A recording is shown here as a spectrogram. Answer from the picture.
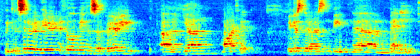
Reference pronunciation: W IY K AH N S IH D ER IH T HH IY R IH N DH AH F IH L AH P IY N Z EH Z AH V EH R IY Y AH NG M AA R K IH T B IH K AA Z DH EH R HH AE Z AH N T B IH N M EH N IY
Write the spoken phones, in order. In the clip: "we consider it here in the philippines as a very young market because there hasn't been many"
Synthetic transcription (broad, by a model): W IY K AH N S IH D ER IH T HH IY R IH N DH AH F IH L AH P IY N AH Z AH V EH R IY Y AH NG M AA R K IH T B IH K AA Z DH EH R HH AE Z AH N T B IH N M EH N IY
